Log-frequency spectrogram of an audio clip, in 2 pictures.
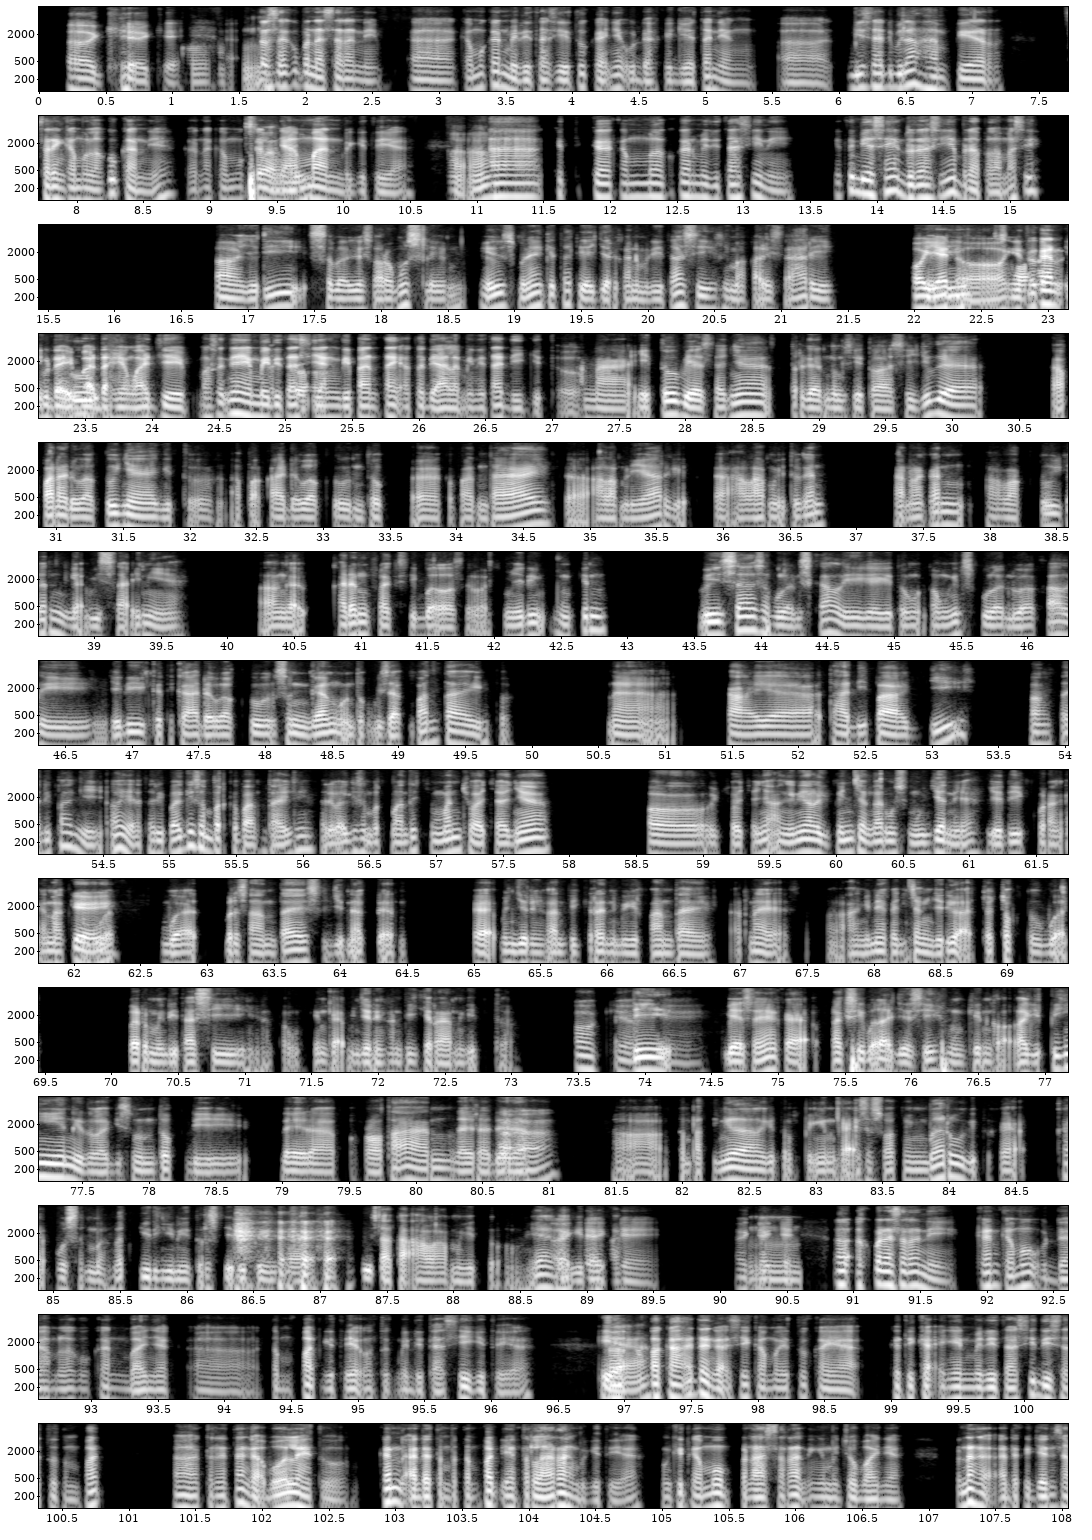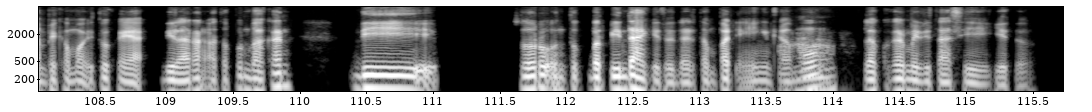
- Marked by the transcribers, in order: laughing while speaking: "Oke"; other background noise; chuckle
- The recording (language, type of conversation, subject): Indonesian, podcast, Bagaimana rasanya meditasi santai di alam, dan seperti apa pengalamanmu?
